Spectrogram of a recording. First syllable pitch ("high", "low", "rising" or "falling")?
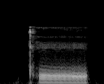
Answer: low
